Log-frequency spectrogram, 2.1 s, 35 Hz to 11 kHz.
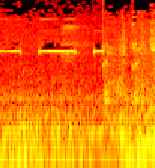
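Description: Car cabin road rumble while driving, with a flat high-pitched tone repeating about every 0.7 s, each lasting about half a second. The last tone is short and stops about a second and a half in.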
